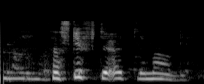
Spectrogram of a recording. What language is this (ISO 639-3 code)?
isl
